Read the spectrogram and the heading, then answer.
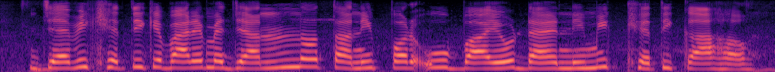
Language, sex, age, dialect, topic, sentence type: Bhojpuri, female, 18-24, Northern, agriculture, question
